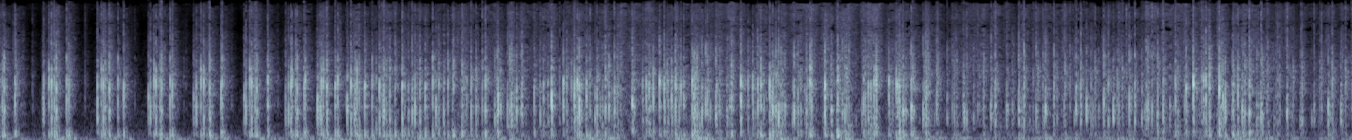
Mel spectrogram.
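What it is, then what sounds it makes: Glossy hardcover book cover. Long nails tap fast on the laminated cover of a glossy cardboard hardcover book, close to the edge. A few spaced taps open the clip, then they merge into a rapid, steady stream of dry, short clicks. The sound is bright and papery, with almost no low end and no ring after each tap.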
